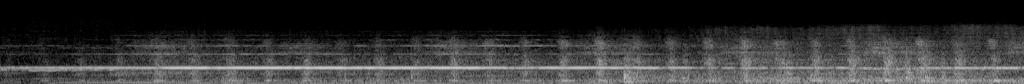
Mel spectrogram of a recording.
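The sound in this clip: A train runs steadily, with a loud, continuous rumble, a regular clickety-clack of wheels on the rails and a steady high tone throughout.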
